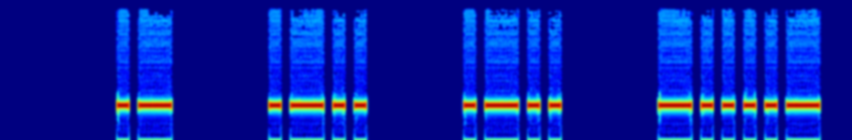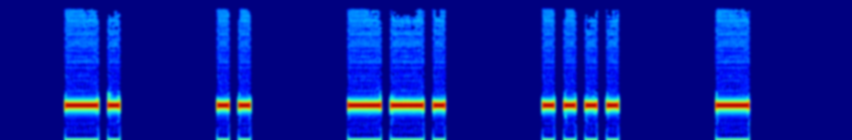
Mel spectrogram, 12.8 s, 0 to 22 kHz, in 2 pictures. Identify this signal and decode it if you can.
Morse code, heard as a keyed tone, about 15 wpm, spaced as for 8 wpm, 1000 Hz. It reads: ALL-NIGHT
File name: qotdfiles / 8wpm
